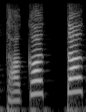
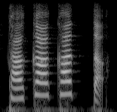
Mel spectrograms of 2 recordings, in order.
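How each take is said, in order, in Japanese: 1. 'ka'の音節が一つ足りません。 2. 'ka'の音節が二つとも言われています。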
